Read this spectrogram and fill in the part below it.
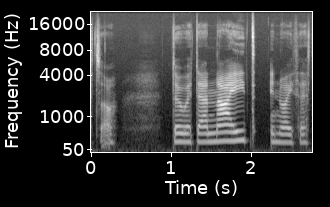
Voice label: "naid", Welsh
